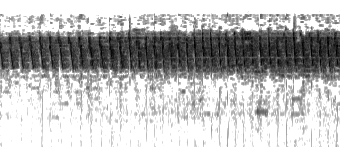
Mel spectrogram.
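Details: Ciblek, the bar-winged prinia, singing rapid continuous 'ngebren' song used to train caged birds: high, rattling, closely packed notes, somewhat uneven in rhythm, getting louder toward the end.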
